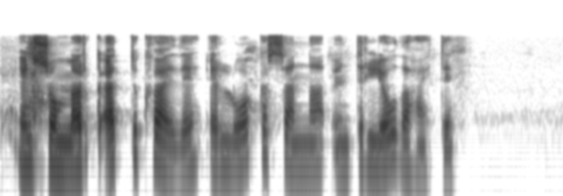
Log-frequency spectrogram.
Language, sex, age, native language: Icelandic, female, 30-39, Icelandic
